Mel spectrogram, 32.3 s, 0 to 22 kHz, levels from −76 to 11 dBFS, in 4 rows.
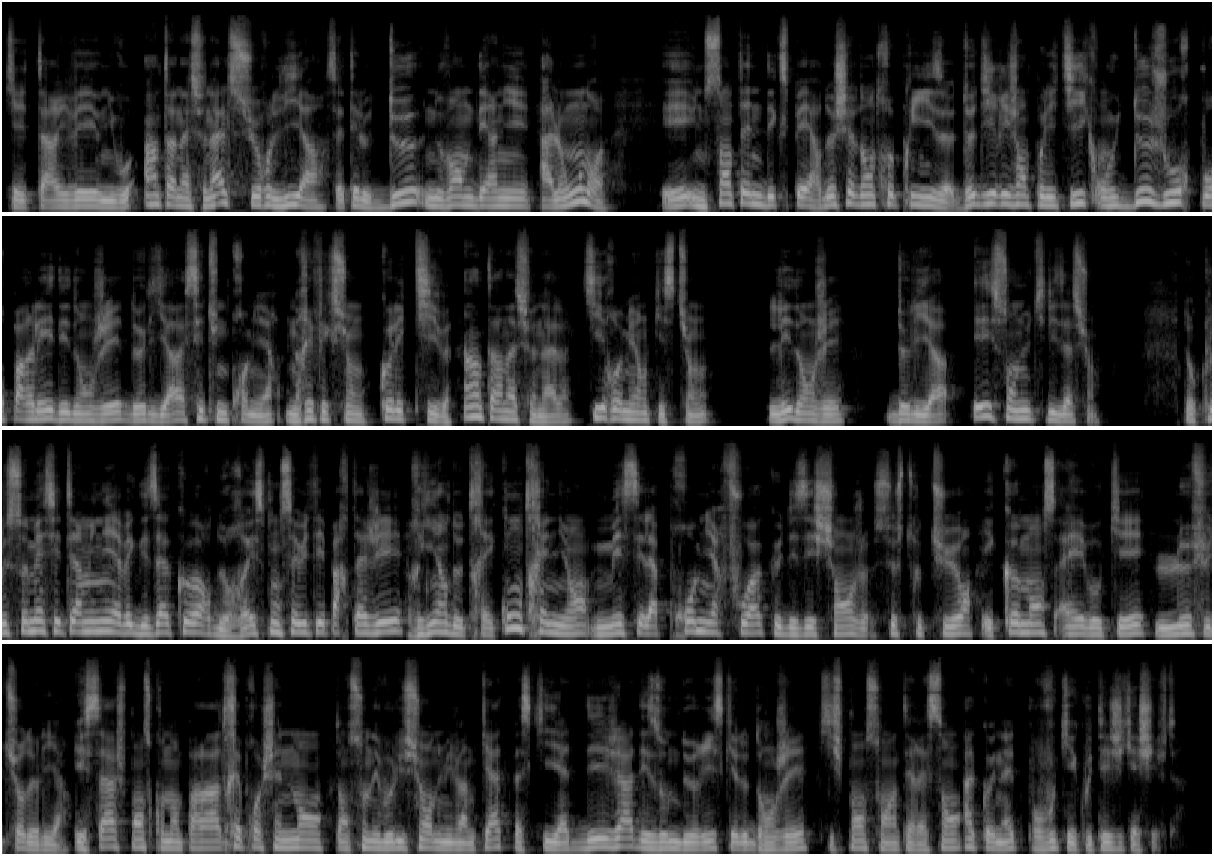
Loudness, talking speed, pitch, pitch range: -25 LUFS, 230 wpm, 140 Hz, 125-160 Hz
